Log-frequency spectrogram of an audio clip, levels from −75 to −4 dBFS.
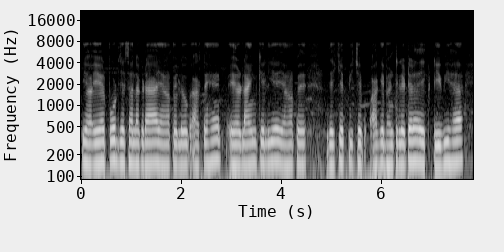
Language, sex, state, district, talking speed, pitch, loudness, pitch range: Hindi, male, Bihar, Purnia, 175 wpm, 145 Hz, -21 LUFS, 140-150 Hz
